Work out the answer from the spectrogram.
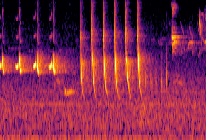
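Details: Four steady, evenly spaced whistled notes, then a loud series of sharply falling notes repeated about six times, trailing into faint clicks. Singer identified as a nightingale.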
